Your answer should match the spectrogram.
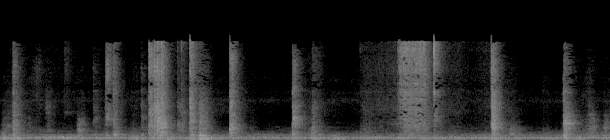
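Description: Faint scattered clicks, taps and rustles of hands working at the back of a TV while its cables are connected, with two brief rustling hisses, over a faint steady hum.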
